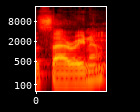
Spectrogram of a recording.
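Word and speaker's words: Tsareena: So Sarina. Yeah. Sorry. I Yeah. always call it Sarina anyways, but I think the S is silent.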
